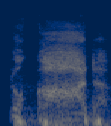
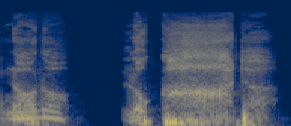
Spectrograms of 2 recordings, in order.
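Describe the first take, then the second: First: Very soft whisper; whispered echo in a monkey character's accent; Rafiki's accent. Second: Slow, insistent monkey character; drawn-out cartoon-monkey voice; Rafiki's accent. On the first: Acted. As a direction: breathe it out as a secret, in character. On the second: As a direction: press the point in a put-on accent. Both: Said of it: "in his wonderful accent".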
